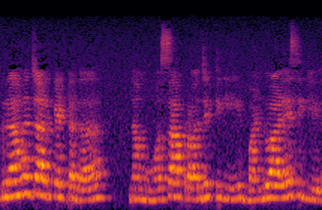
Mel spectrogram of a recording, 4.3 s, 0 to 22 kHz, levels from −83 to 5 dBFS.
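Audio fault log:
No technical faults are present in the signal path of this speech recording.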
